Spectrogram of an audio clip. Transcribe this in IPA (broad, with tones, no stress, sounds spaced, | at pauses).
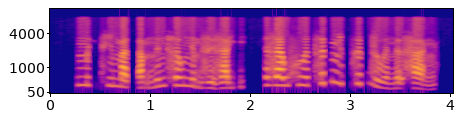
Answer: m e˦˥ k̚ t̪ʰ i˧ m a˨˩ t̚ ʔ a̰˧˨ m n ɨ˧ n h ə˧ w n ḛ˧˨ m z ɨ˧˩ z a̰˧˨ j ʔ | z a˧ w x u˧ ə̯ t̪ʰ ə˦˥ t̚ ɲ ə˦˥ p̚ k ə˦˥ t̚ z u˨˩ ə̯ n ə̰ː˧˨ h a˧˩˨ ŋ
